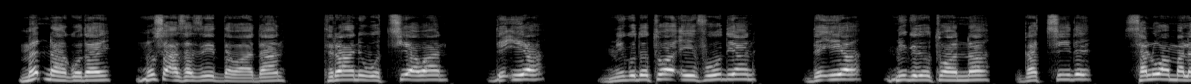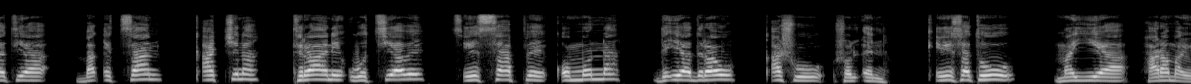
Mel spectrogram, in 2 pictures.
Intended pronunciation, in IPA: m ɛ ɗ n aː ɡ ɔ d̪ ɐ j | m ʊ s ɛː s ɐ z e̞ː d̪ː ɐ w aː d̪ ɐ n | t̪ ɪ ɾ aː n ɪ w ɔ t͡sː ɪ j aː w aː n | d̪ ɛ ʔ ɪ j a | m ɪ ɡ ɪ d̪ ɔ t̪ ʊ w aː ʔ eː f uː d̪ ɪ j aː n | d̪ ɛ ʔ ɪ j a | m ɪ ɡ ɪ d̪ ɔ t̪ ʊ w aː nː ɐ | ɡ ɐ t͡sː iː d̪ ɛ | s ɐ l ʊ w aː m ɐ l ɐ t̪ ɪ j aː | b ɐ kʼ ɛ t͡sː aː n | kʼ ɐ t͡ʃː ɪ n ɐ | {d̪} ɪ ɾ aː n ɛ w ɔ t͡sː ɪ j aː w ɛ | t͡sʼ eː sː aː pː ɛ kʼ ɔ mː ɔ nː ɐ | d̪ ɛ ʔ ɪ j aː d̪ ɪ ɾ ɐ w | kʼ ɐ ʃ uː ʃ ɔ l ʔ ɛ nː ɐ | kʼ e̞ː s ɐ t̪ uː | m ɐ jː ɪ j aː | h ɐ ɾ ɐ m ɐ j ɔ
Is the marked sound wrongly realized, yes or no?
yes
